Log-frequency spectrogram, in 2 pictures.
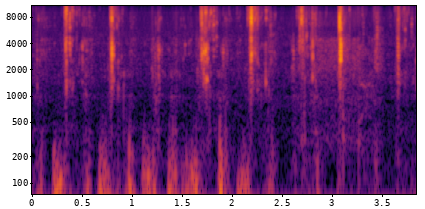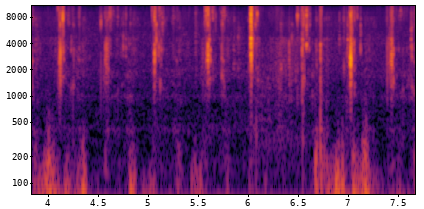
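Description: Close-up chewing of uncooked, sprouting beans, rice and corn, with many irregular sharp crunches between the teeth, picked up by a headset microphone beside the mouth.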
